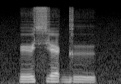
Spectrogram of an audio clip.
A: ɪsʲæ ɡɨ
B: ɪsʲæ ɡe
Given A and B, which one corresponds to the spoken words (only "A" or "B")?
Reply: A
